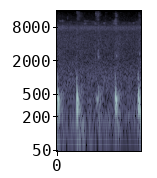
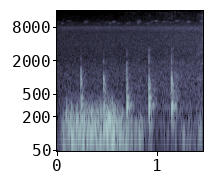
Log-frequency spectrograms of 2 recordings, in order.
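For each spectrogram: First: unripe watermelon. Second: ripe watermelon.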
